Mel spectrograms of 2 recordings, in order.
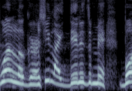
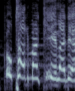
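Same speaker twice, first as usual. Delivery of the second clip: offended mother; 10 semitones higher than usual. Retold or imitated. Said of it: "She looking at me like".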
